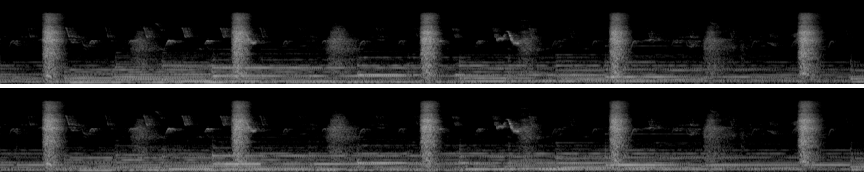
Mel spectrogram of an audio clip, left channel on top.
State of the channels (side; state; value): both; normal; correlation 0.82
